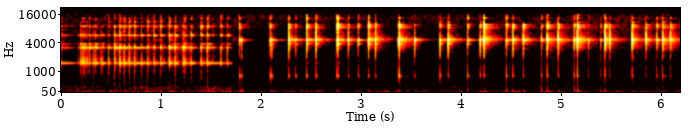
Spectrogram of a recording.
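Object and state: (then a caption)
Ribbed glass tumbler. Long manicured nails scratch and tap a clear, ribbed, hand-sized drinking glass that is hollow and empty and held up close. It opens with a steady, bright scraping rasp for under two seconds. Then comes a quick, uneven run of sharp, high clinks with a short glassy ring and almost no low end.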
